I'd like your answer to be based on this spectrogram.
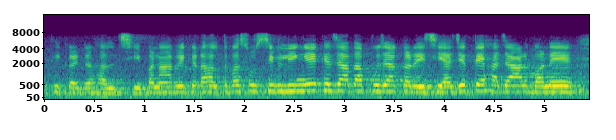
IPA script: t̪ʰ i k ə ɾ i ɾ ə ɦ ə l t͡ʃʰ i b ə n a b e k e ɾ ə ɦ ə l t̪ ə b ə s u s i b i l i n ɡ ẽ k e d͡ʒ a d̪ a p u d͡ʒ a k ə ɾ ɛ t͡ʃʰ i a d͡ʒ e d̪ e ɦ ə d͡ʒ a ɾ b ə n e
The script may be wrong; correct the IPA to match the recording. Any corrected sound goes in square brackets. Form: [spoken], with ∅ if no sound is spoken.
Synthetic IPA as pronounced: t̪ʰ i k ə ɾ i ɾ ə ɦ ə l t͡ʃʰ i b ə n a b e k e ɾ ə ɦ ə l t̪ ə b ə s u s i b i l i [ŋ] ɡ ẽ k e d͡ʒ a d̪ a p u d͡ʒ a k ə ɾ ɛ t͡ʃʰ i a d͡ʒ e [t̪] e ɦ ə d͡ʒ a ɾ b ə n e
